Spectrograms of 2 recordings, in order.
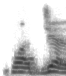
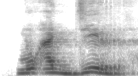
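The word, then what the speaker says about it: مؤجّر: Yang menyewakan muajal ya Ustaz? Muajjir. Muajjir. Yes. Al kenapa muajir, Ustaz? Enggak ada yanya kan, Ustaz? Ya, enggak ada muajjir. Jadi dia double ee apa? Tasdid di bawah a di atas ja terus e almajjir.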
